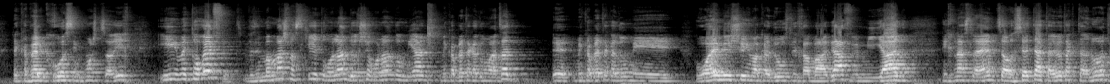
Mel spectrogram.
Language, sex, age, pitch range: Hebrew, male, 20-39, 155-205 Hz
